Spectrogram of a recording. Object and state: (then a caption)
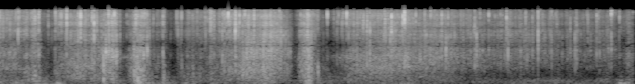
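Foam bead slime (floam). A solid lump of pastel foam bead slime (floam) is squeezed and stretched between both hands with the fingers. It gives a dense, bright crackling and crinkling with quick popping bursts, nearly all in the high range with almost no low end. The crackle swells and fades irregularly throughout.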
